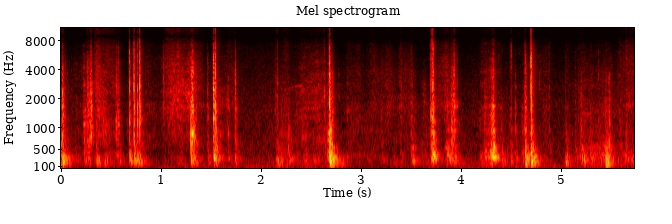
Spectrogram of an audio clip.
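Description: A string of separate sharp clicks and knocks as small cables and adapters are handled and set back in their storage box, the loudest a little past the middle.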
